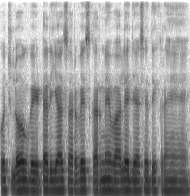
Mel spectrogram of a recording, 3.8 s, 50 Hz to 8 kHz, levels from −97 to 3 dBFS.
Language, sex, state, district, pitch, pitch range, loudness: Hindi, male, Uttar Pradesh, Lucknow, 110 Hz, 105-110 Hz, -16 LUFS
